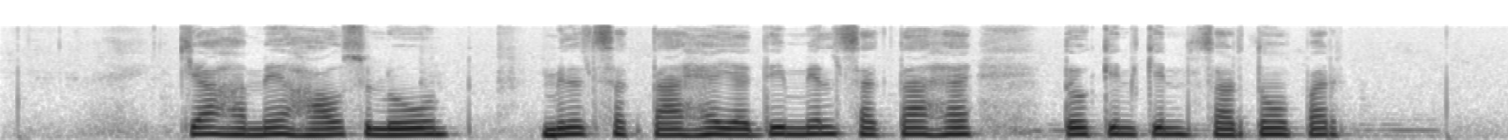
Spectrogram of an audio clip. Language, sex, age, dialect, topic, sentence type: Hindi, male, 18-24, Garhwali, banking, question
